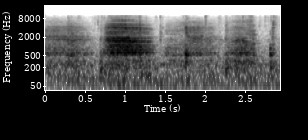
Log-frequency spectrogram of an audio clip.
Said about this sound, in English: And sorry for the heavy breathing, but I'm really hot. It's a nice spring evening, pretty warm, and the stove is working at full capacity.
